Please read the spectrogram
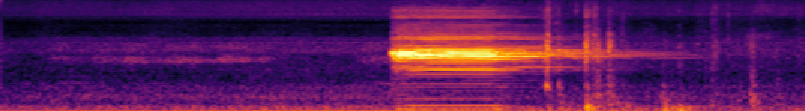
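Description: A short electronic buzz about two seconds in, lasting about half a second, over a steady low rumble.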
